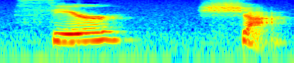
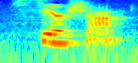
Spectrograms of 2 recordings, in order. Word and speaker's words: Saoirse: where it comes from Saoirse and it's pronounced seer sha Saoirse it's kind of a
